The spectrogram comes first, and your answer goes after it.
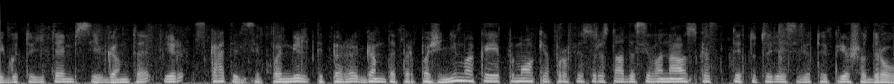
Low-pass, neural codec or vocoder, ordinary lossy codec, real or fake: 7.2 kHz; none; Opus, 32 kbps; real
